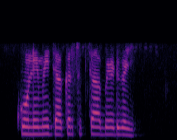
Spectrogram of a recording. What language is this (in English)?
Hindi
